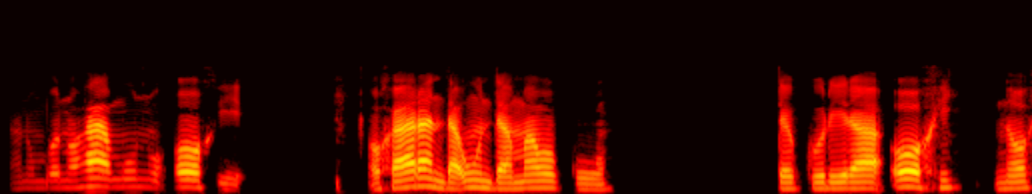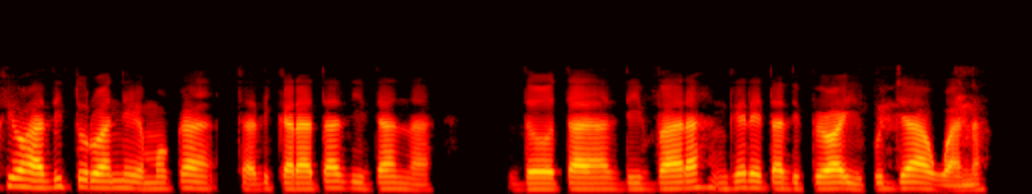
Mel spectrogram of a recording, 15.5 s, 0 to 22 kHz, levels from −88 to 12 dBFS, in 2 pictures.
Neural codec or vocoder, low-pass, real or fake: none; 5.4 kHz; real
